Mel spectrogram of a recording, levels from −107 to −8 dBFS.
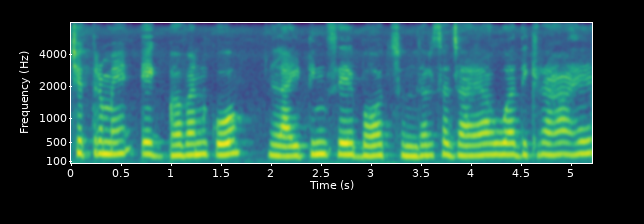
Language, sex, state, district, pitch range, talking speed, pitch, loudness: Hindi, female, Jharkhand, Jamtara, 220-245 Hz, 160 wpm, 235 Hz, -18 LUFS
